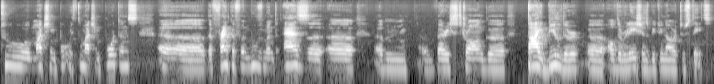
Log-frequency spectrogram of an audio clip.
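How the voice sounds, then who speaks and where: Slow, halting academic man. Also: medium pitch, steady tone, a bit bright. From Romania. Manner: halting and careful, many hesitations. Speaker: professor of European studies, guest. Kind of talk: academic interview answers.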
